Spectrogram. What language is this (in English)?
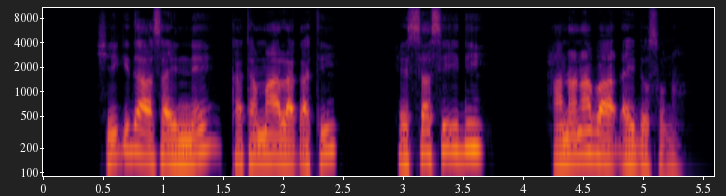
Gofa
